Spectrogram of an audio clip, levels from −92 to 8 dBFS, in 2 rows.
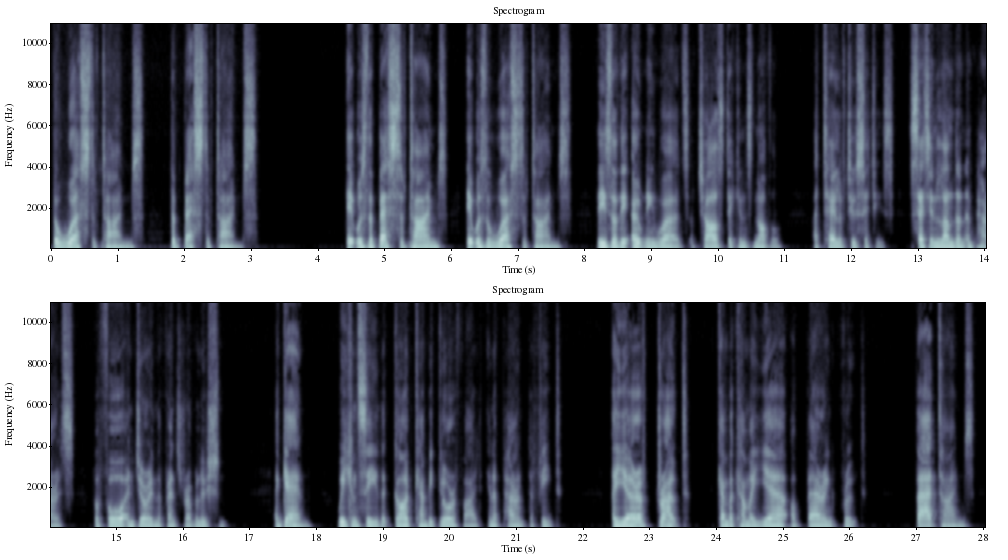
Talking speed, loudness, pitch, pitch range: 150 wpm, -19 LUFS, 105 Hz, 90-125 Hz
